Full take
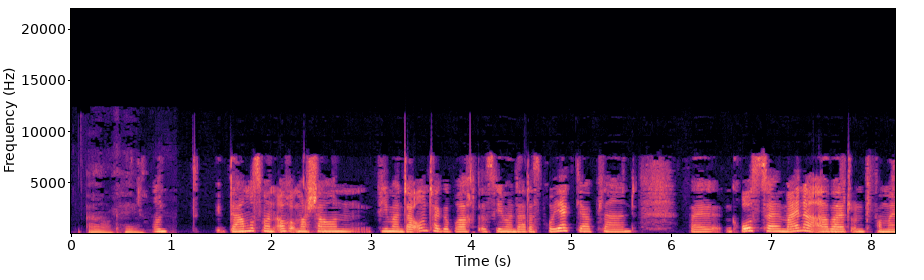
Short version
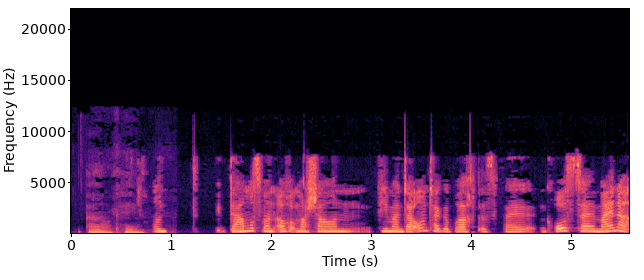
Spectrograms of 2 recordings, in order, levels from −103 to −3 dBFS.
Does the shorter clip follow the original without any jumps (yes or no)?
no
